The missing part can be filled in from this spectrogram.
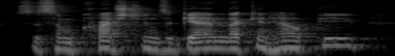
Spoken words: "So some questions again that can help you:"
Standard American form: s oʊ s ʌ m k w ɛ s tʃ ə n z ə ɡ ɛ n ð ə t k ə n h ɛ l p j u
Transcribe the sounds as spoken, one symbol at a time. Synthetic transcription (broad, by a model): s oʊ s ʌ m k w ɛ s tʃ ə n z ə ɡ ɛ n ð ə t k ə n h ɛ l p j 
